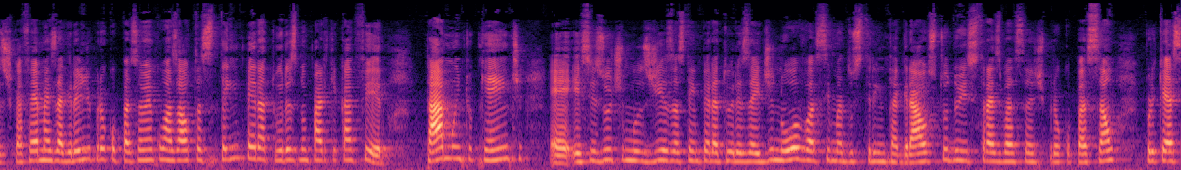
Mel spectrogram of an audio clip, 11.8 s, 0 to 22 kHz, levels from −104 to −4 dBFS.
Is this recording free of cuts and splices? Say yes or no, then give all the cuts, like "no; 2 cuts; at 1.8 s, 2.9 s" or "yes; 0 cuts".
yes; 0 cuts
